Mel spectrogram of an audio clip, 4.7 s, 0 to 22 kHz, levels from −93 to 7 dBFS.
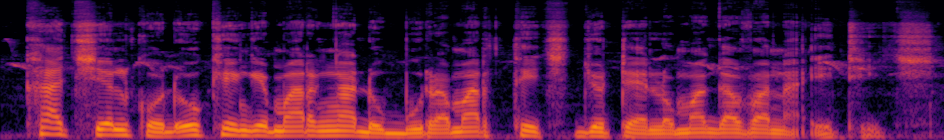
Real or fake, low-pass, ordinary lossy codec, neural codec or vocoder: real; none; none; none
